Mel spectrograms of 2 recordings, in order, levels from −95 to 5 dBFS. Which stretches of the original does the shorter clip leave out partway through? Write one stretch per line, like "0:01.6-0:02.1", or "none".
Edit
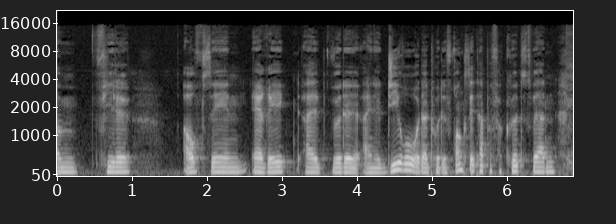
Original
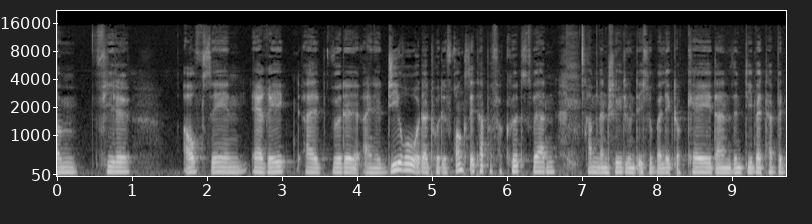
none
